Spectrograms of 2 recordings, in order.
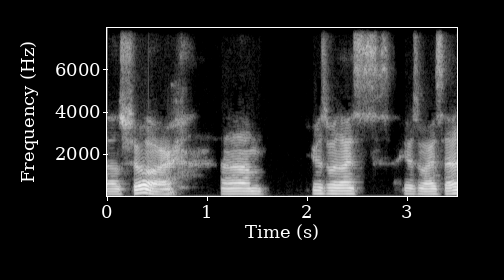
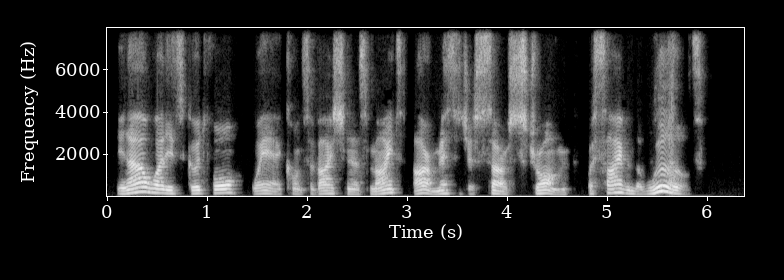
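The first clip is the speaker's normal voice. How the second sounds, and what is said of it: Broad Australian accent impression. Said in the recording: “I did a impersonation of Steve Irwin ... I can put on a broad Aussie accent ... That literally was just like Steve Irwin”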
